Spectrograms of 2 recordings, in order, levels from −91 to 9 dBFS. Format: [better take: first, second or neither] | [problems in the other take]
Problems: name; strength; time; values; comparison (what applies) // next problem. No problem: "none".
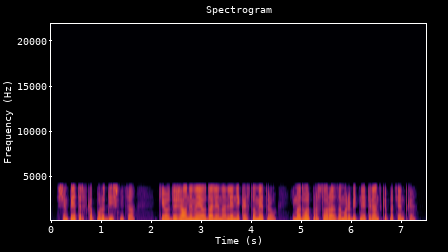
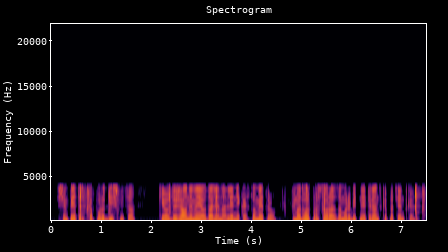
first | noise reduction (classical method spectral subtraction)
